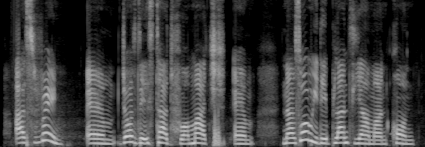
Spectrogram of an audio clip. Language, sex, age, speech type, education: Nigerian Pidgin, female, 15-29, spontaneous, secondary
